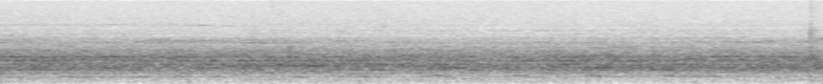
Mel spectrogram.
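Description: Steady low hiss of room and microphone noise with no voices and no distinct events.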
